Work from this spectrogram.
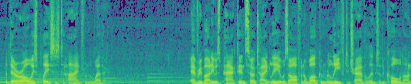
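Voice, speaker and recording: A man narrating dark literary fiction from a script in a measured, grave storytelling manner. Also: mid-range voice.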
